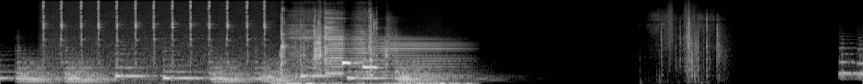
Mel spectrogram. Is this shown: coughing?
no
